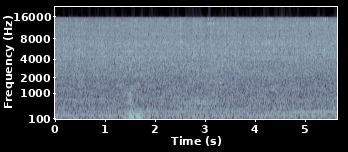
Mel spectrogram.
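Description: Vintage De Havilland DH82 Tiger Moth biplane propeller engine from a flight simulator, a steady droning hum running evenly throughout, moderately loud with a slight swell near the start and no talk.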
